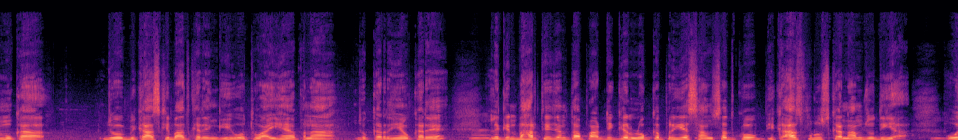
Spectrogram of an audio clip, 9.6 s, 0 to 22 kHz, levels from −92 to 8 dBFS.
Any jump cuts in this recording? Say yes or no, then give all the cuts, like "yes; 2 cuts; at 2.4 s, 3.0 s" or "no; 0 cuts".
no; 0 cuts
